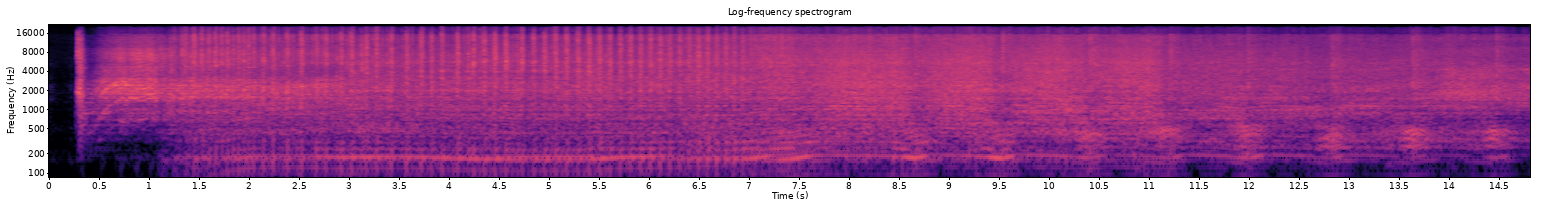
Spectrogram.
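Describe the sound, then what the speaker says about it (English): A Predator generator's engine cranks, catches within a second and runs steadily at a loud, close, even idle with a constant drone, settling slightly toward the end. "Hopefully it'll crank right up since I've already ran it a little bit today."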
